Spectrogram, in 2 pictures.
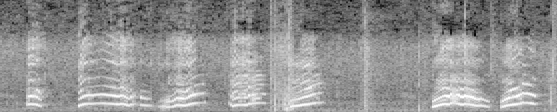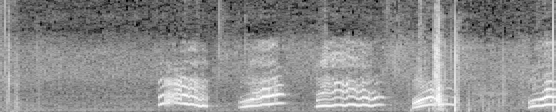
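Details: Tufted capuchin in South America shouting and chattering while climbing a tree; dense, rapid series of arched, yelping harmonic calls in clustered bursts, a couple of sharp knocks, and a steady low background hum.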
